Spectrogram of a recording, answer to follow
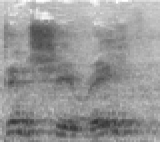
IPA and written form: ˈdɪd ʃi rɪ (did she re)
